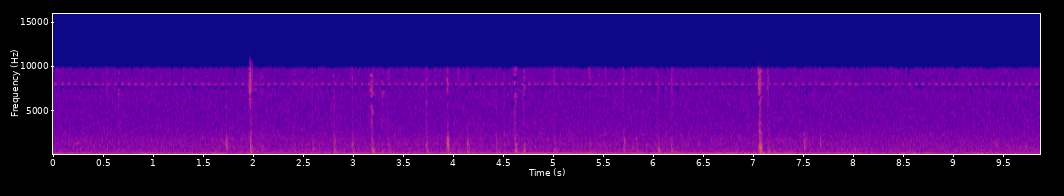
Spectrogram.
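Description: Faint steady low hum with a few light clicks scattered through it, the sharpest about two seconds and seven seconds in.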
